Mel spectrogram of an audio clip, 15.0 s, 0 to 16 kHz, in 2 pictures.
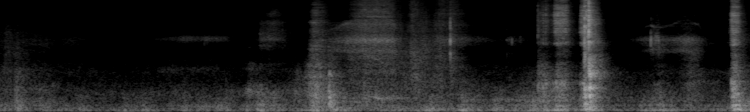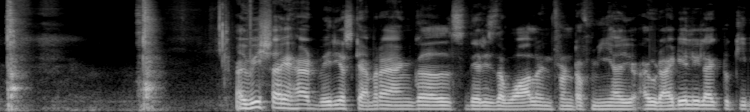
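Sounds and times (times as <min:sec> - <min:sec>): tool scraping wood: 0:05.4 - 0:06.1, 0:07.4 - 0:08.0, 0:08.9 - 0:09.3
wood and tools knocking: 0:05.4 - 0:06.1, 0:07.4 - 0:07.9, 0:08.9 - 0:09.2.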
